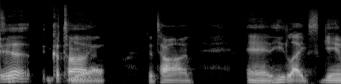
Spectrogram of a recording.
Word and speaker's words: Catan: Is that how you pronounce it? Yeah. Catan.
